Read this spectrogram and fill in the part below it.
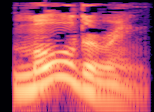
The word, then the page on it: mouldering: British English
